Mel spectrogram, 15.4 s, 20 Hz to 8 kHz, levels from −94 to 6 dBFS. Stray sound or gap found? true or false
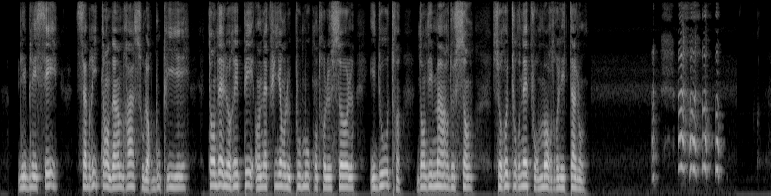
true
